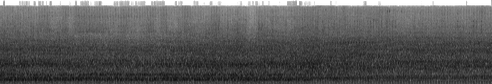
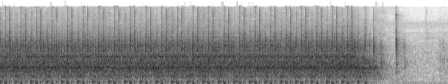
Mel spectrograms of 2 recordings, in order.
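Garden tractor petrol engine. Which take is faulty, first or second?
second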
